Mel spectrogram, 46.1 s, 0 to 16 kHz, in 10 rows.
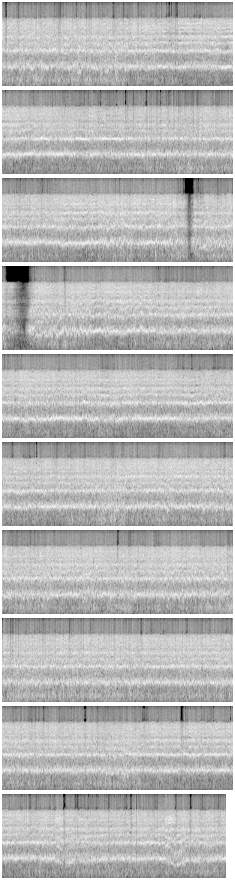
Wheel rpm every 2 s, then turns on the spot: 230, 210, 230, 230, 230, 210, 130, 130, 210, 220, 230, 230, 230, 230, 230, 220, 230, 230, 230, 230, 230, 230, 220.
12-14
